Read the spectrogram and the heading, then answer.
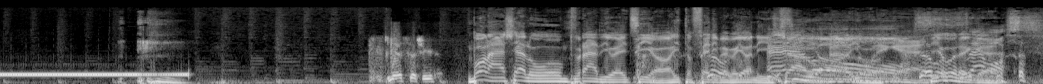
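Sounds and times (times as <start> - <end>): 
telephone ringing tone like an international call: 0.0 - 1.9
speech: 4.0 - 10.4
laughter: 7.7 - 10.4.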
